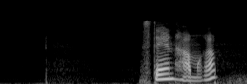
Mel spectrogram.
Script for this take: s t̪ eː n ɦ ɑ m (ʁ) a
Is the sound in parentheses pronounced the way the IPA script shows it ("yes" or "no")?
yes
